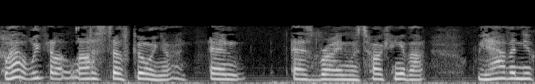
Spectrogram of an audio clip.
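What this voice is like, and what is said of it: Hoarse, rough voice. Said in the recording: “She's been hoarse. ... She has a sexy voice. ... It sounds pretty rough”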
